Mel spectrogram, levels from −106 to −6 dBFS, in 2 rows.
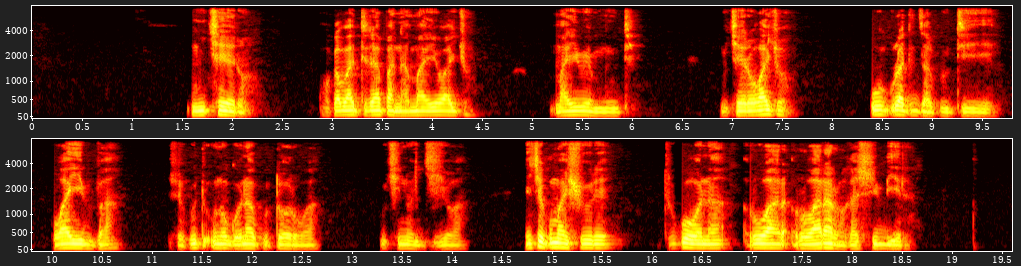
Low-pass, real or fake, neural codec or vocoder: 7.2 kHz; real; none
